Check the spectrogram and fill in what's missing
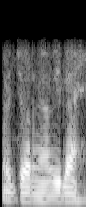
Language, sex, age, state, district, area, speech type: Malayalam, male, 60+, Kerala, Kozhikode, urban, conversation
